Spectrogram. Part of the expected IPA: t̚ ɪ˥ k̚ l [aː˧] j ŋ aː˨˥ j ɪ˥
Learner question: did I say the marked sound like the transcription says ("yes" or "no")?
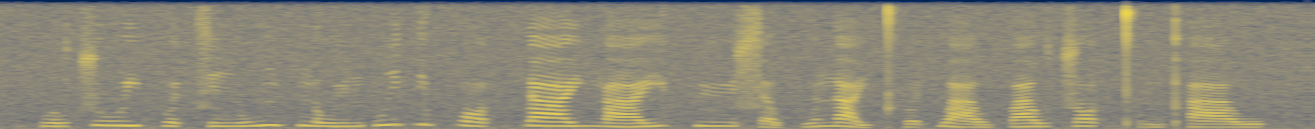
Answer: yes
